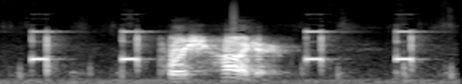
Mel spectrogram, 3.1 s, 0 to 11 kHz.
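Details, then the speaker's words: ZOLL AED Plus training demonstration: evenly spaced double-tone metronome beeps, about 100 a minute, with spoken prompts, pacing chest compressions during CPR after a shock, adjusting to the rescuer's rate; CPR metronome beep. "if I start going too slow or too fast the metronome will match my beat and then speed back up to get me back to the right ring"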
